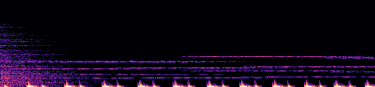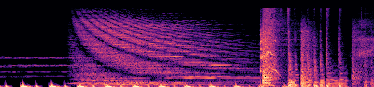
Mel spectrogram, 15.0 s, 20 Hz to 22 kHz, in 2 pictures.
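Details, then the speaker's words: Steady low thumping heartbeat, about 95 beats a minute, under a sustained synth hum before music swells; normal heartbeat. "I mean he very famously right he very famously used his own heartbeat as the intro to the song Smooth Criminal."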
